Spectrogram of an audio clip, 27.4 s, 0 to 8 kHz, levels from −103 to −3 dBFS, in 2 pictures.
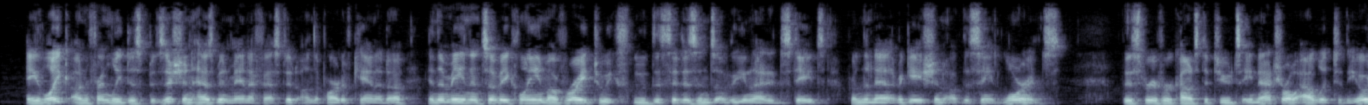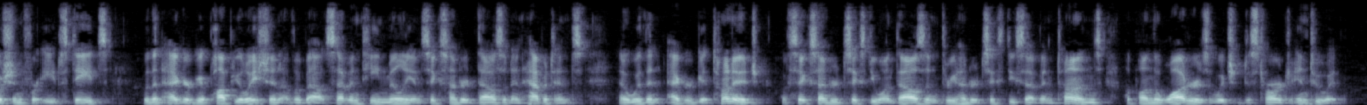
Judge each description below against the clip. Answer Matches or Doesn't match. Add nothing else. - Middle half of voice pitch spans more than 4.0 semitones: Doesn't match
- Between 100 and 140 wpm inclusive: Doesn't match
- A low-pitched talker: Matches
